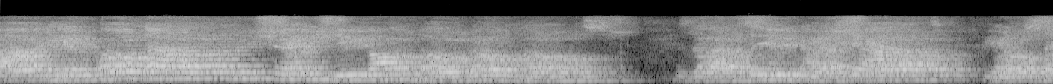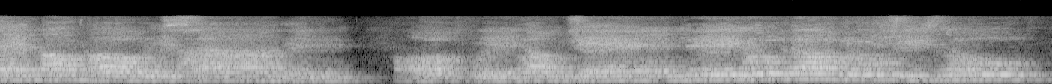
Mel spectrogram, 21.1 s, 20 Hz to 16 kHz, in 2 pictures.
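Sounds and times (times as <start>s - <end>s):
congregation singing a chant: 0.0s - 21.0s.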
